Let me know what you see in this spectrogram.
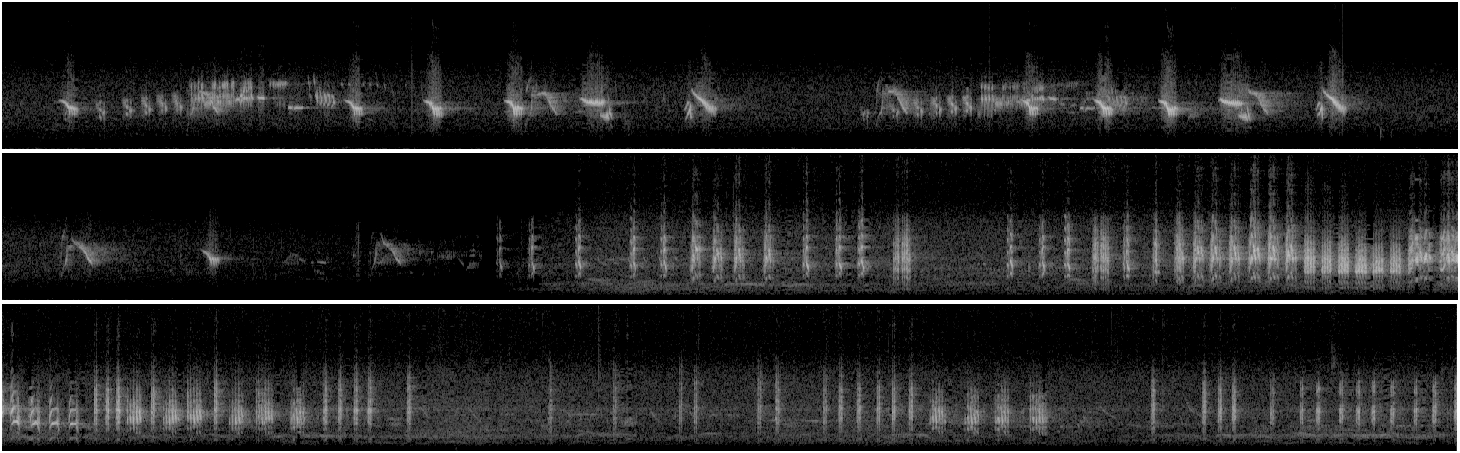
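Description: Small birds singing: a string of separate high chirps for the first dozen seconds or so, then from about halfway a dense, rapid twittering that carries on.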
